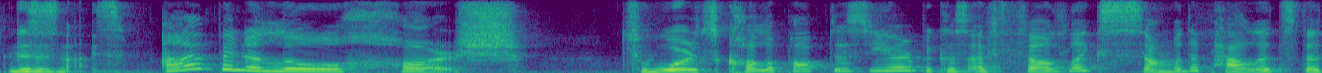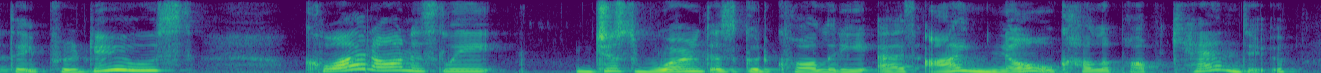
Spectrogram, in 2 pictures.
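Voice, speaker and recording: Swedish-accented woman, beauty vlogger, high and animated, casual self-mocking chat. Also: a little slow. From Sweden. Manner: chatty, self-deprecating, laughs often. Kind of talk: casual makeup tutorial chat.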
